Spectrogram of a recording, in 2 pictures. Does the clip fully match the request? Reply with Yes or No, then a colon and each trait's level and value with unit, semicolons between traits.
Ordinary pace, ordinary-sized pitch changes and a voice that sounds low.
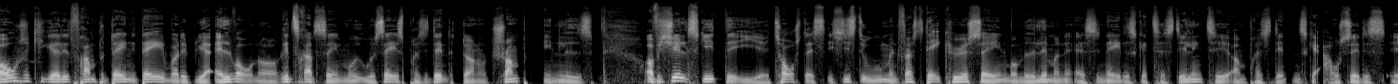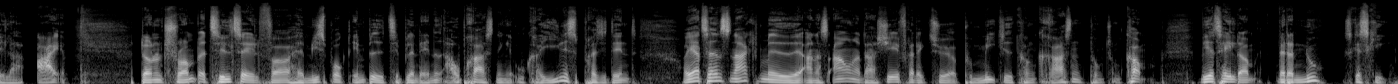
Yes: average, 195 wpm; average, 4.4 semitones; very low, 95 Hz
